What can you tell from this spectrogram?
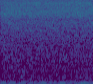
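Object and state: Nothing is struck.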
